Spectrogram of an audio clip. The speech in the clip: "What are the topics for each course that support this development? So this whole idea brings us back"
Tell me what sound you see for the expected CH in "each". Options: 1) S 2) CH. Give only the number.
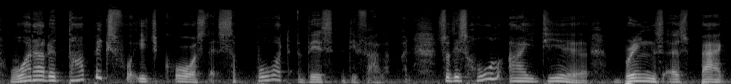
2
